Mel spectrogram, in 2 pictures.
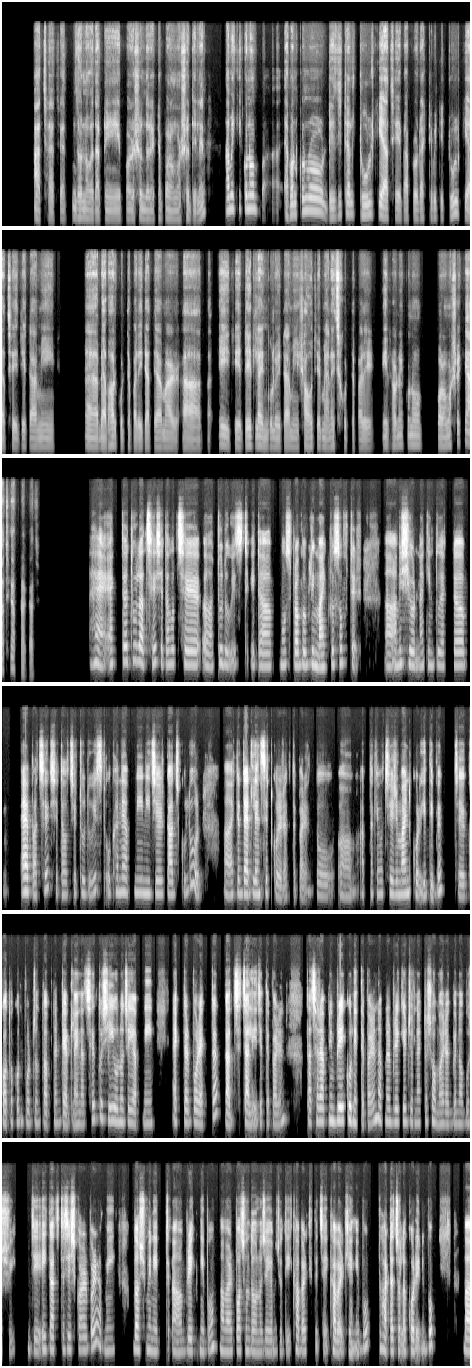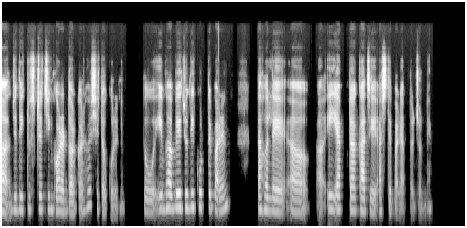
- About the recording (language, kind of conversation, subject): Bengali, advice, ডেডলাইনের চাপের কারণে আপনার কাজ কি আটকে যায়?
- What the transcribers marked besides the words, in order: in English: "ডিজিটাল টুল"; in English: "প্রোডাক্টিভিটি টুল"; in English: "tool"; in English: "to do list"; in English: "most probably"; in English: "to do list"; in English: "deadline set"; in English: "remind"; in English: "deadline"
